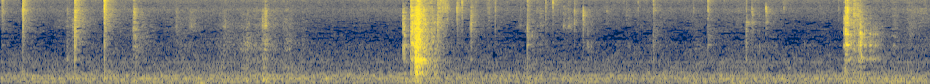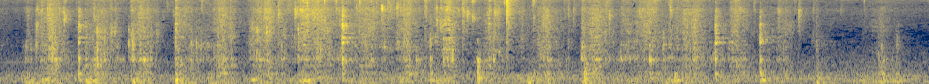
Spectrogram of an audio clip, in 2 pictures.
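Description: Sliced coconut and whole spices frying in shallow oil in a pot with a low, steady sizzle. There is a sharp knock about three seconds in and another after about six seconds. Through the second half a bamboo spatula scrapes and stirs against the pot with a dense run of small clicks.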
